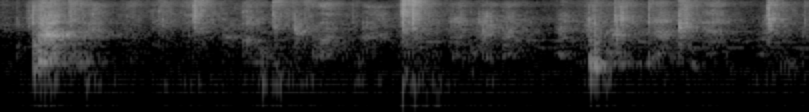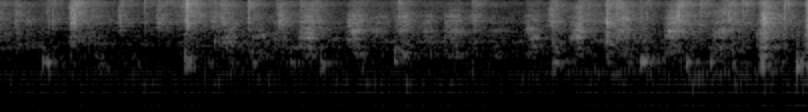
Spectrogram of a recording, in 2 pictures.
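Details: Golden Retriever puppy playing with its reflection in a mirror; soft, quick breathy panting in irregular bursts, with a few sharper clicks and knocks scattered through.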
